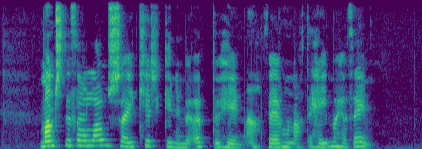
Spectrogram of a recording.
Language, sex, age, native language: Icelandic, female, 30-39, Icelandic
